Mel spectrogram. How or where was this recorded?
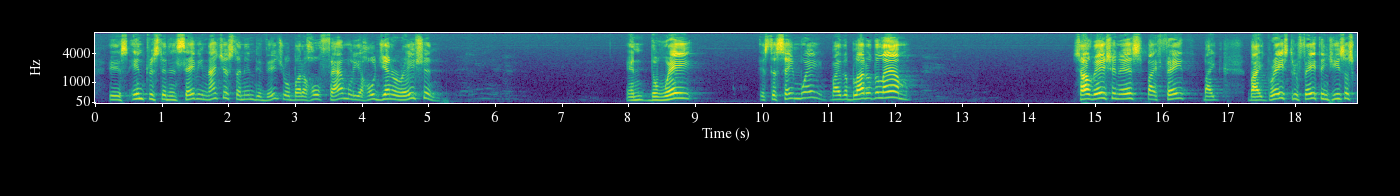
large echoing room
